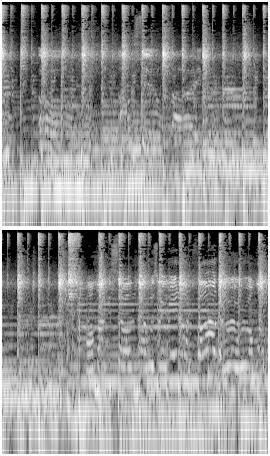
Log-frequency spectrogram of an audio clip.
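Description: A rock band playing an instrumental passage: electric guitar, bass guitar and drum kit, with cymbal hits keeping a steady beat under sustained guitar chords.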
